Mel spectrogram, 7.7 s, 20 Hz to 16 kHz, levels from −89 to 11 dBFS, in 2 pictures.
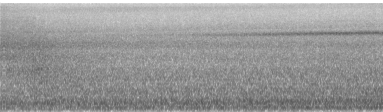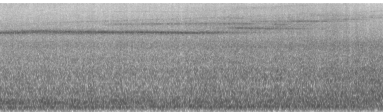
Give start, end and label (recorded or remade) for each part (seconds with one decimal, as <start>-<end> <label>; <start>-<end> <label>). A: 0.0-4.2 remade; 4.2-7.7 recorded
